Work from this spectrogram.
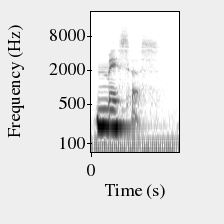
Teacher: So if I were to read this word correctly, I would say mesas. Okay, so I kind of stress, or I put more emphasis on the first syllable, or next to last syllable.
